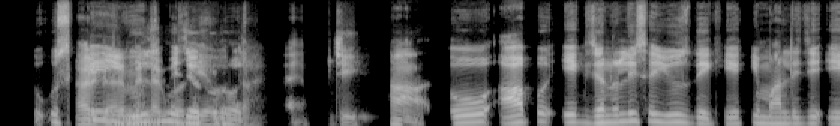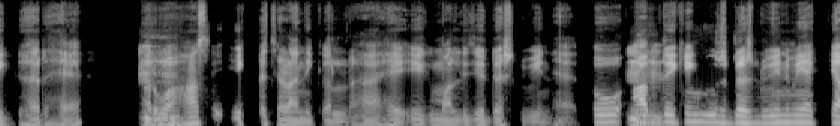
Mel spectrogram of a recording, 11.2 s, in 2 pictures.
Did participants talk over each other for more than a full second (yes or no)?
yes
